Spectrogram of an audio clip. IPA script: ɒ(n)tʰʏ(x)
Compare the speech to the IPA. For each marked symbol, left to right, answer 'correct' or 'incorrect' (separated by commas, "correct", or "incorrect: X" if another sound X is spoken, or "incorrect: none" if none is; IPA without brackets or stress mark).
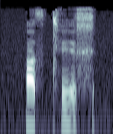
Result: incorrect: θ, correct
